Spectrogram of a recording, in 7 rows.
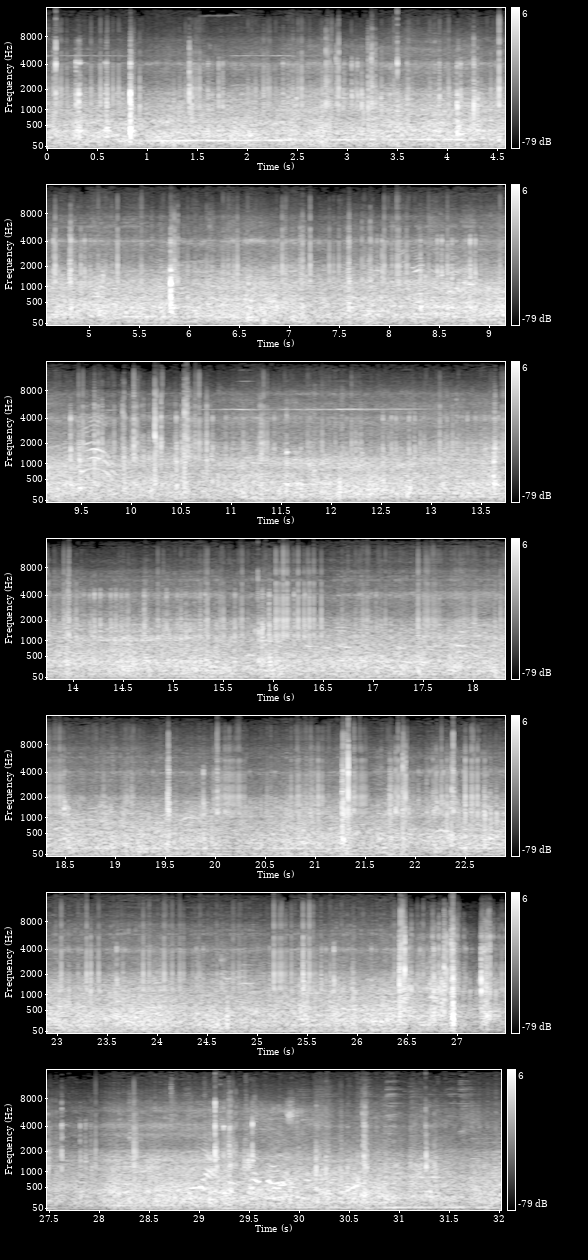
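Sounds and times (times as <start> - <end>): bike rattling over bumps: 0.0 - 32.0
tyre and wind noise: 0.0 - 32.0.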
